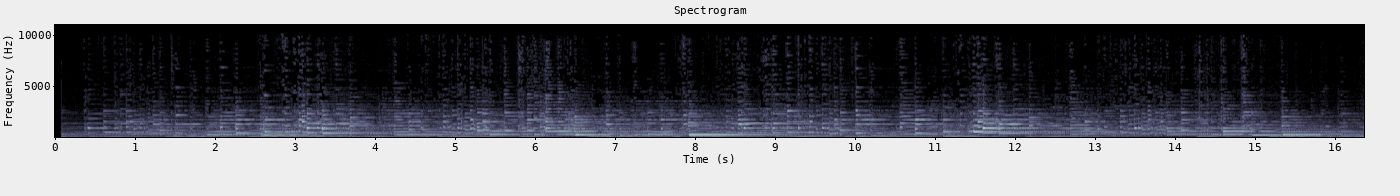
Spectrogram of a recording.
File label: turkish qanun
